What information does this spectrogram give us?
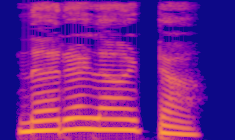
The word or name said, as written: ನರಳಾಟ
